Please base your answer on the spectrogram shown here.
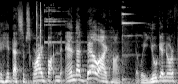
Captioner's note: bell ringing; bell chiming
